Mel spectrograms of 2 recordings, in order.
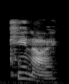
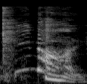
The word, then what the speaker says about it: Kenai: Do you want to hear how it's pronounced? Yes. Kenai. Oh, Kenai.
